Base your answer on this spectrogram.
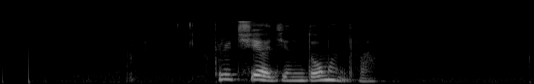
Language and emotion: Russian, neutral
